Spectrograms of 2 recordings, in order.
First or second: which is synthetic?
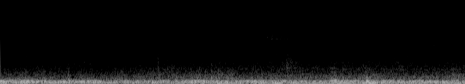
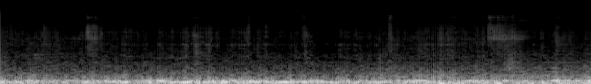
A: second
